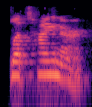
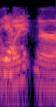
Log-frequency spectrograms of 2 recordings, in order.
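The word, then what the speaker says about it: Lateiner: How do you pronounce it? Latiner. Oh, see, I've been wrong. It looks like Leitner almost.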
